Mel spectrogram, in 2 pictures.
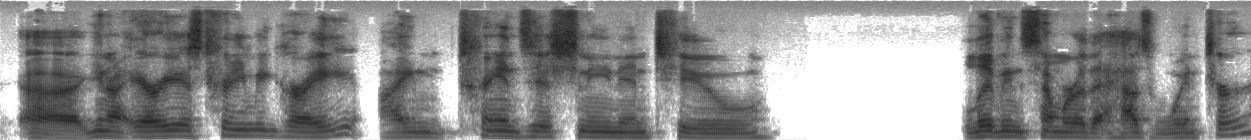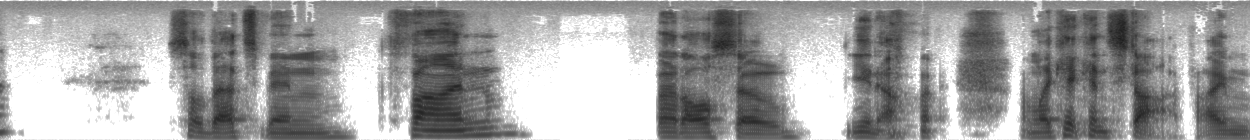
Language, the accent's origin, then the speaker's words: English; Portland, United States; I'm from Portland.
